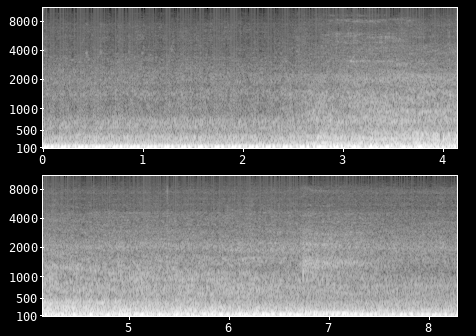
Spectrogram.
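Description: Steady low rumble of a vehicle driving along a snow-covered road: engine and tyre noise.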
